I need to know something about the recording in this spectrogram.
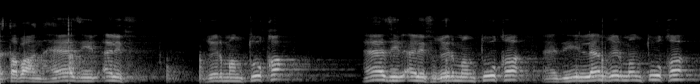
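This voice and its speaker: A man with an Egyptian accent teaching a class on Arabic prosody and grammar. He drills syllables slowly, stretching words to beat out the meter, and calls on students. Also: on the high side. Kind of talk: classroom lesson, calling on students. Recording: echoey hall with long reverb.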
